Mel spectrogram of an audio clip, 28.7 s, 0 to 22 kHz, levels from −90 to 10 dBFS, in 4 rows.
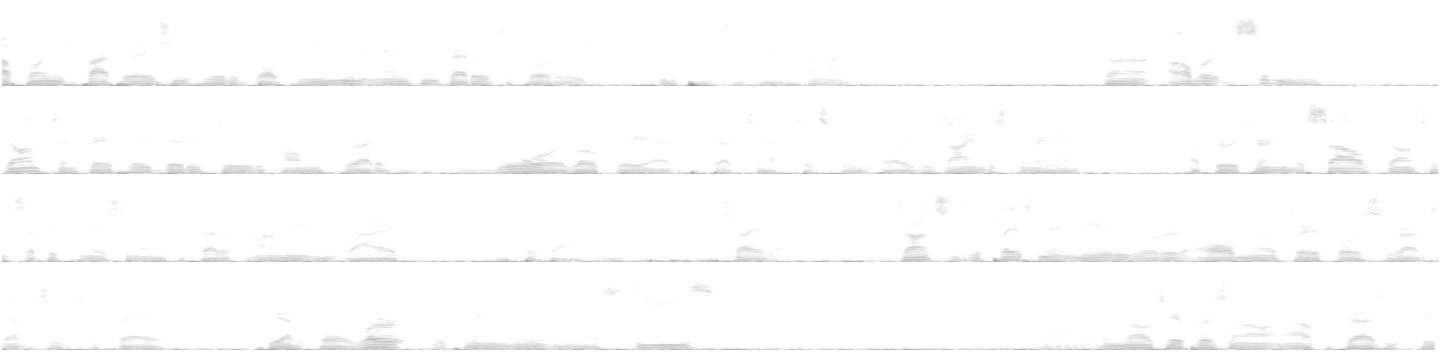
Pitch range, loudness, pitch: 90-115 Hz, -68 LUFS, 100 Hz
